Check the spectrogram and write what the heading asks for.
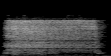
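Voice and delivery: long unvoiced hiss of S; a steady voiceless s sound. Shown as a demonstration. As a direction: hold a soft hissing S with no voice. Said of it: "Repeat after me".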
